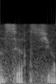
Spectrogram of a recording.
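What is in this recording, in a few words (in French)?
"insertion", French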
